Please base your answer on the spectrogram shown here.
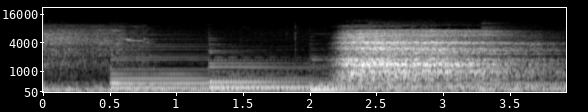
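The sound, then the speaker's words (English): A slow, deep breath in and out, filling the chest and belly, during a children's guided relaxation exercise. Soft sustained musical tones play underneath, and the breath swells into a loud, airy rush midway before easing off. “Fill up your chest and belly. Deep dragon breath in and out.”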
